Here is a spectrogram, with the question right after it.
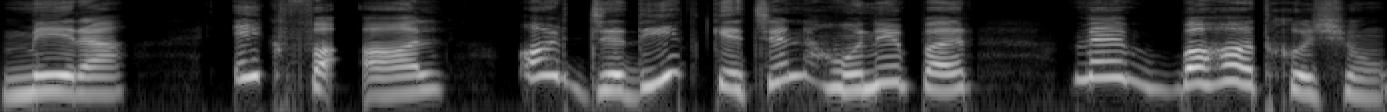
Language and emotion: Urdu, happy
